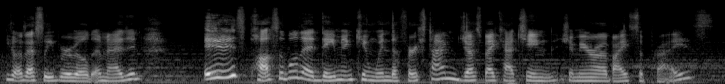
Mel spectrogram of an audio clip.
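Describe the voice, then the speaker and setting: A woman's voice: on the low side, lively intonation, moderate pace, darkish tone. A woman streamer giving casual, playful running commentary on a game story in a chatty, slangy way. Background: faint game music.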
